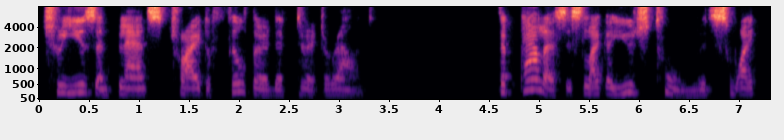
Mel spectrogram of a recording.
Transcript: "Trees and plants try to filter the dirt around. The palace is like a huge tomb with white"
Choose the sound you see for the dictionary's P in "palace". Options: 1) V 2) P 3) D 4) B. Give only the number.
2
